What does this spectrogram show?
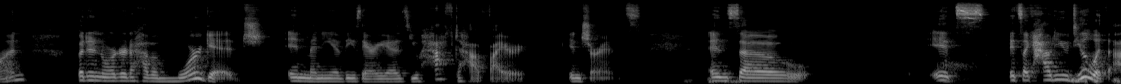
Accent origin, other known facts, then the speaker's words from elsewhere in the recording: Northern California, United States; when I was growing up in California, lived in Northern California, not the Bay Area, but in the mountains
